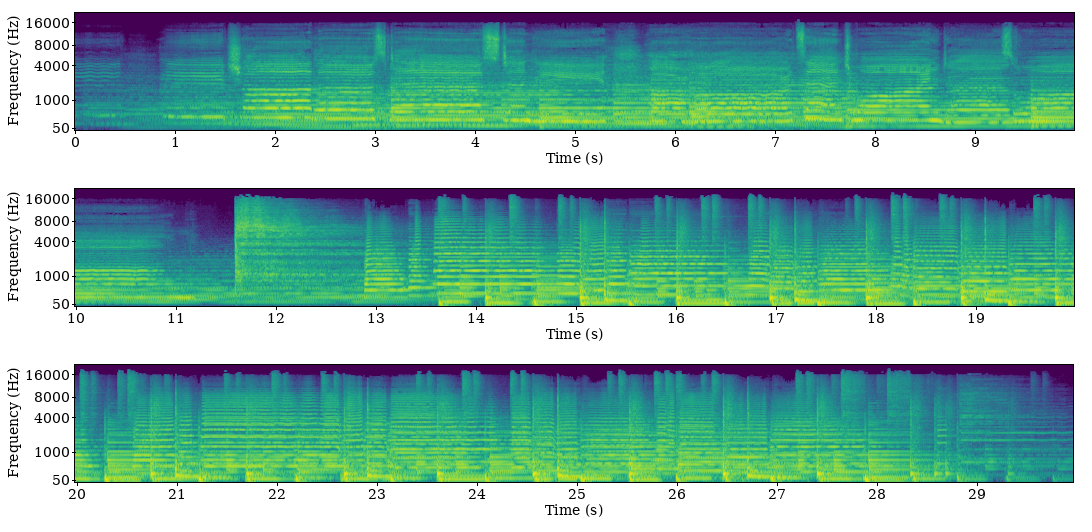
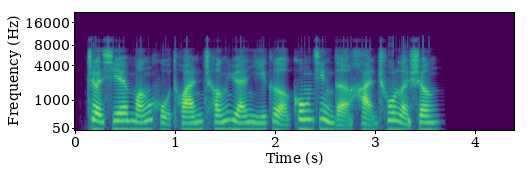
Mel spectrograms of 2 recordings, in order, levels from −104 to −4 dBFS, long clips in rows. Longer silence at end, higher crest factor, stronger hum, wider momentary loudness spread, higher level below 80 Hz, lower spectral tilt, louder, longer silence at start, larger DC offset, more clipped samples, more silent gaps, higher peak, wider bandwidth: second, 0.05 s vs 0.7 s; about the same, 16 dB vs 20 dB; neither; first, 9 LU vs 4 LU; first, -28 dBFS vs -60 dBFS; about the same, -4.5 dB/octave vs -3.5 dB/octave; first, -17 LUFS vs -26 LUFS; first, 0.25 s vs 0.05 s; second, under 0.1% vs 0.5%; neither; neither; first, 0 dBFS vs -6 dBFS; first, 18 kHz vs 11 kHz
